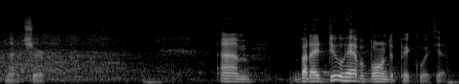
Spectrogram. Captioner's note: crowd laughing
